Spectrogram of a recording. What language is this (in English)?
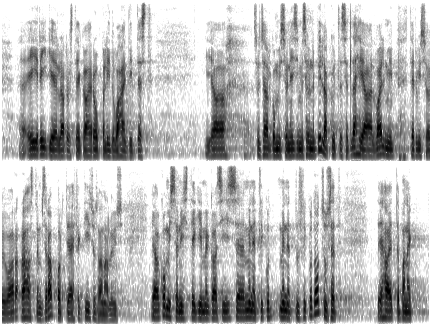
Estonian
